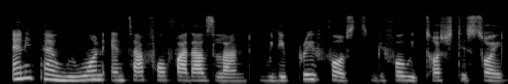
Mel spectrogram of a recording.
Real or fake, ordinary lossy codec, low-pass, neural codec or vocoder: real; none; 9.9 kHz; none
